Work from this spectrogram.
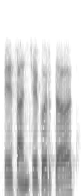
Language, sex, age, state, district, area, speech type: Goan Konkani, male, 18-30, Goa, Bardez, rural, conversation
